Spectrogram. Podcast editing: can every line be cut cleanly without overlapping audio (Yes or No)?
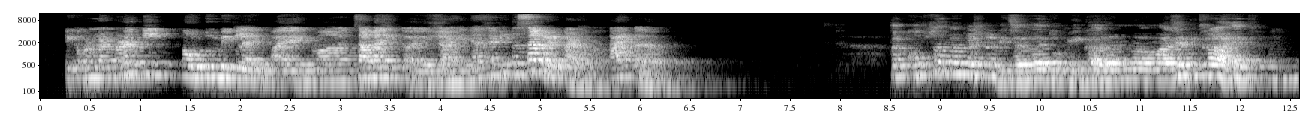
Yes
